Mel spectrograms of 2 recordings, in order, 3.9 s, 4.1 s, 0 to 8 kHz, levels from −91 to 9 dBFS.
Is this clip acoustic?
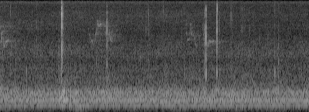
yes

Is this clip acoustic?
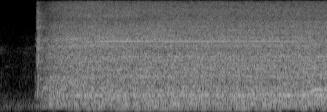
yes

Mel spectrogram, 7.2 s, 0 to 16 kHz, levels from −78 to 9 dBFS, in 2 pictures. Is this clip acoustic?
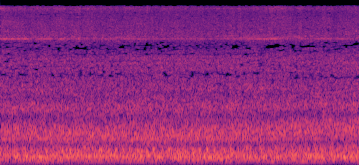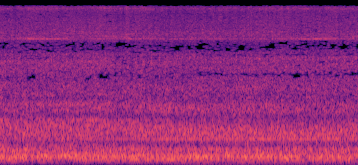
yes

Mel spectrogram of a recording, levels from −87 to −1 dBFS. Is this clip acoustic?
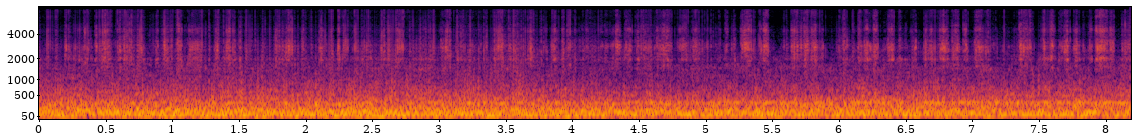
no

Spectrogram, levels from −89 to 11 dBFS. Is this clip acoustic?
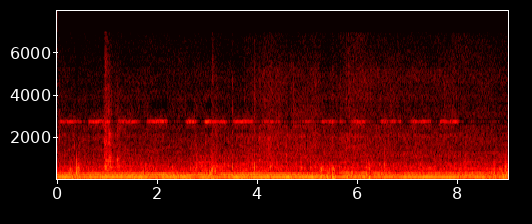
no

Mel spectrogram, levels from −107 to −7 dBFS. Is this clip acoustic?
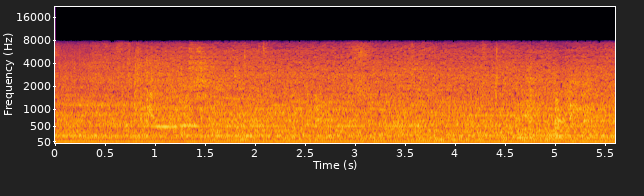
yes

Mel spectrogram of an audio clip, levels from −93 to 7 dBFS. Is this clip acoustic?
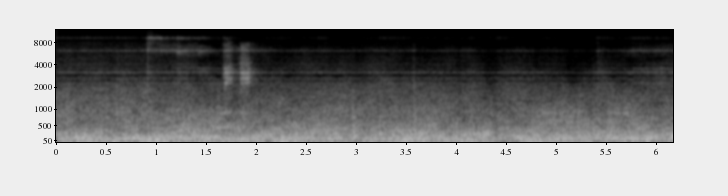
no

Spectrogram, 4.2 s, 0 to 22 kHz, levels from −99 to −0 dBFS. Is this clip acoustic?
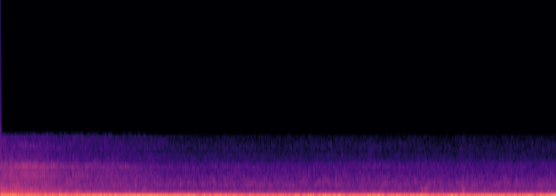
yes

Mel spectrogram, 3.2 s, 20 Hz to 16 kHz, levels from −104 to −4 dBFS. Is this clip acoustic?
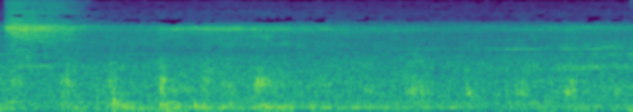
yes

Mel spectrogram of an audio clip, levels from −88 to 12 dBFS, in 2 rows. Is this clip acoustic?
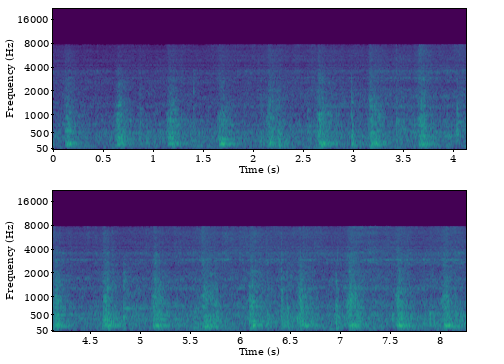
no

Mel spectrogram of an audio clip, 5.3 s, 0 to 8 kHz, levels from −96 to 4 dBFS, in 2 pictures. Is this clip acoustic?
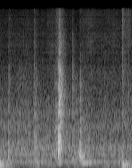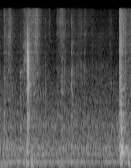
no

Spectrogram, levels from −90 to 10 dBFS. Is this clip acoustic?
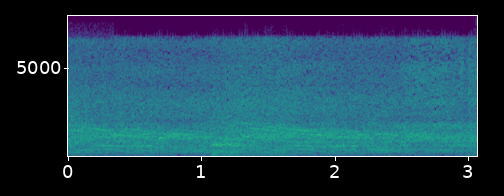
no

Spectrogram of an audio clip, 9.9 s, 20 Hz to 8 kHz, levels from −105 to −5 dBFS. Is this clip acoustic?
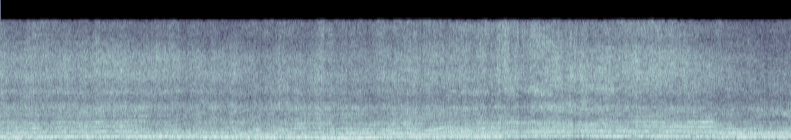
yes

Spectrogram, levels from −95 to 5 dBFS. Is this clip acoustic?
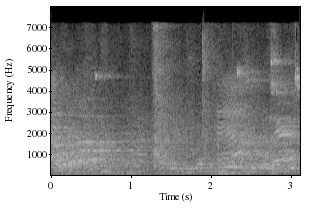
yes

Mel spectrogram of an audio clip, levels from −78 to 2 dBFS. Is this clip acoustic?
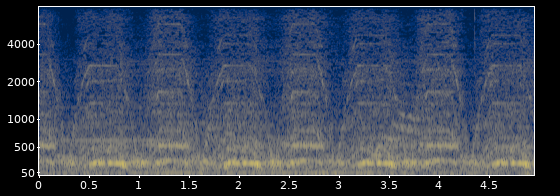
yes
